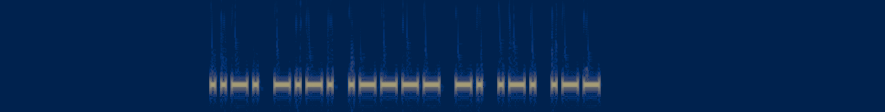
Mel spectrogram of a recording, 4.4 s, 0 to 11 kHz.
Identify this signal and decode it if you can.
Morse code, heard as a keyed tone, about 44 wpm, 700 Hz. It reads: FC1NRW
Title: DXCC-100 Call Signs - 6 Characters - Repeated 3x - 45wpm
